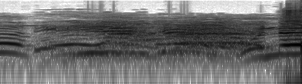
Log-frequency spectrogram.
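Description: A crowd of TVK political supporters, many of them women, shouts and cheers in unison at a rally, a loud, close, sustained chorus of raised voices lasting about a second.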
